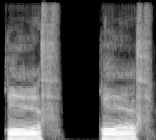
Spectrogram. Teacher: c'est l'arrière de la langue qui va taper l'arrière du palais. On appelle ça le palais mou. Donc tout dans le fond.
